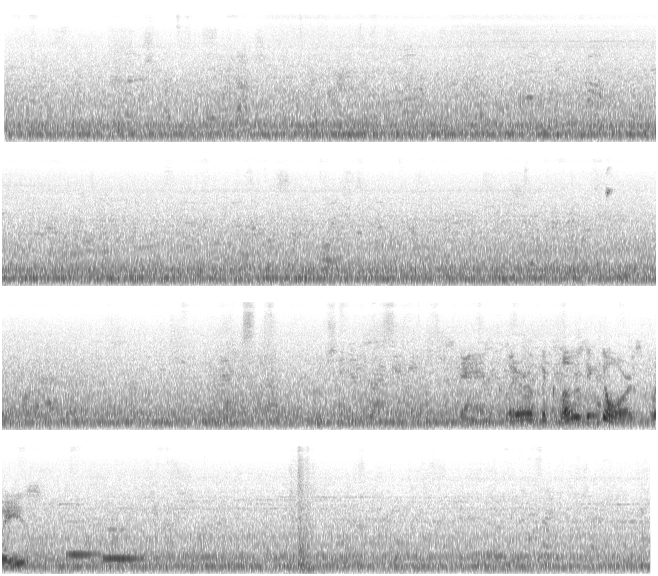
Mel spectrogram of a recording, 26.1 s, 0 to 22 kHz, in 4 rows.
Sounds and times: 0.0s subway sounds 26.1s

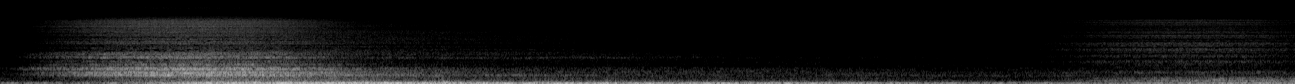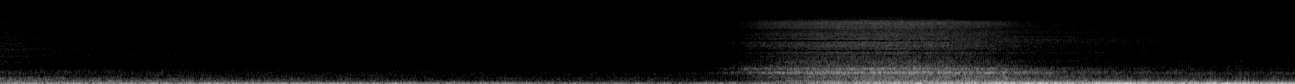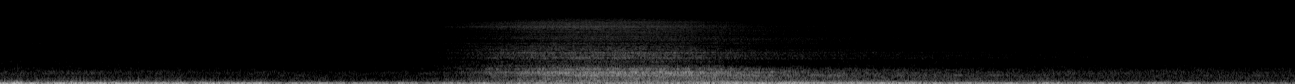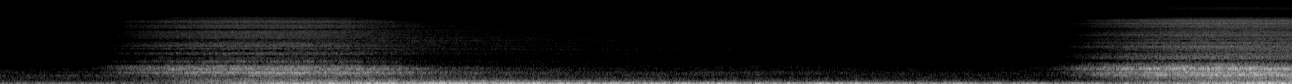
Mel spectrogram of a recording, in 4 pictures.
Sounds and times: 0.0s Cave Drone 5.8s
10.3s Cave Drone 14.9s
20.0s Cave Drone 25.0s
30.0s Cave Drone 38.2s
39.6s Cave Drone 46.0s
49.4s Cave Drone 51.7s

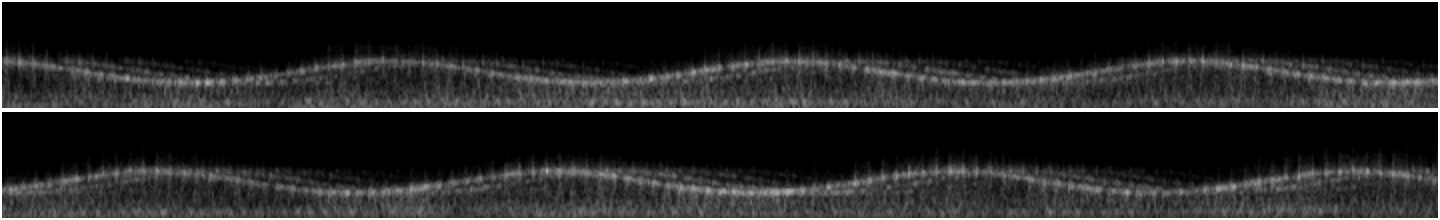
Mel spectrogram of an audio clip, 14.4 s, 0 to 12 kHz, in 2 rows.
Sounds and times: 0.0s Underwater Police Siren 14.3s

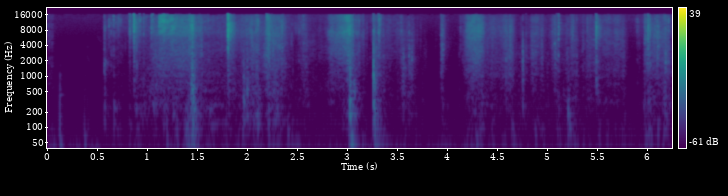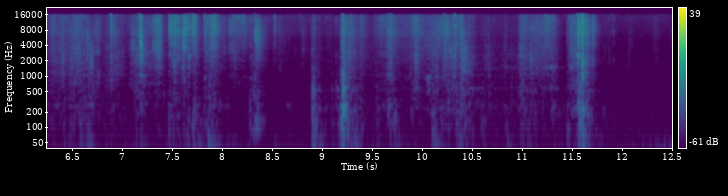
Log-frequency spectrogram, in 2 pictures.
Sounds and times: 0.7s large cardboard box being opened and closed 3.7s

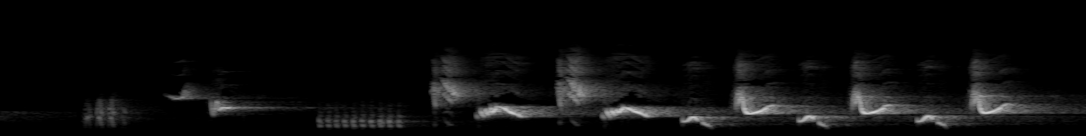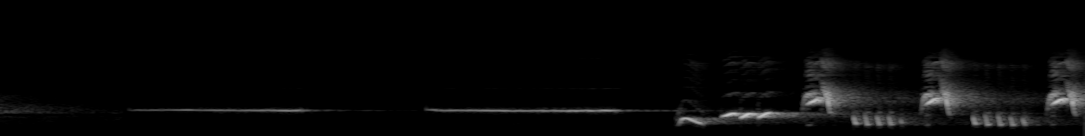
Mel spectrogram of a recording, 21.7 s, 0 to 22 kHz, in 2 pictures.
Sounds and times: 0.8s nightingale 11.1s
15.1s nightingale 21.7s

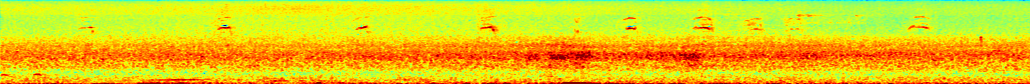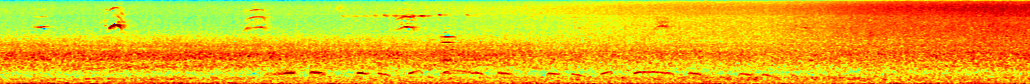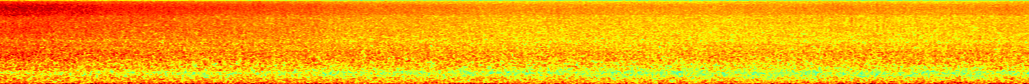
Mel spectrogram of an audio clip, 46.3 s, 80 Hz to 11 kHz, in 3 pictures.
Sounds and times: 0.0s wind 46.3s

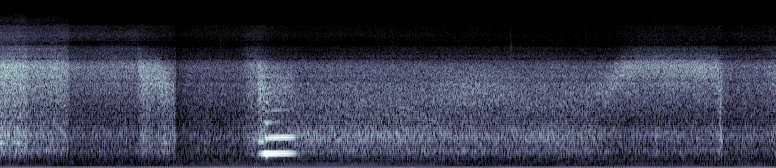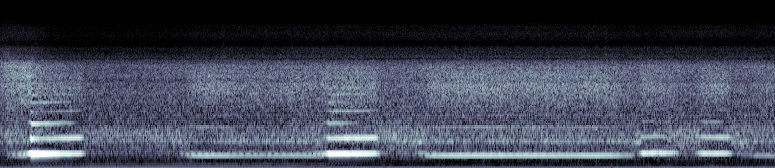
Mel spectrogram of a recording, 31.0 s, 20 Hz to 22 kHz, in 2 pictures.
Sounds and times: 0.0s Shortwave radio static 4.0s
4.6s Shortwave radio static 31.0s

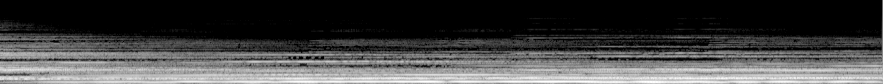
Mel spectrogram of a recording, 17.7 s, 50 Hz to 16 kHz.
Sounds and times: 0.0s evolving, resonant drone 17.6s

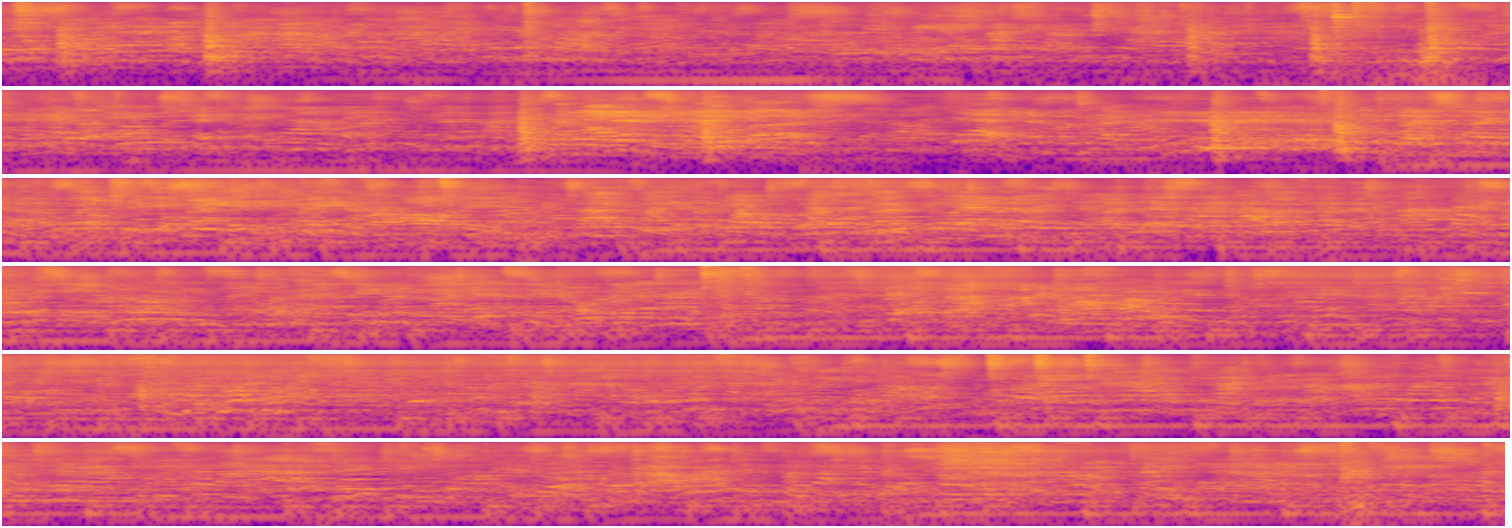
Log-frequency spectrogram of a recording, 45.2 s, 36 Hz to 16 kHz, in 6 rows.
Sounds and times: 0.0s chatter 45.2s

